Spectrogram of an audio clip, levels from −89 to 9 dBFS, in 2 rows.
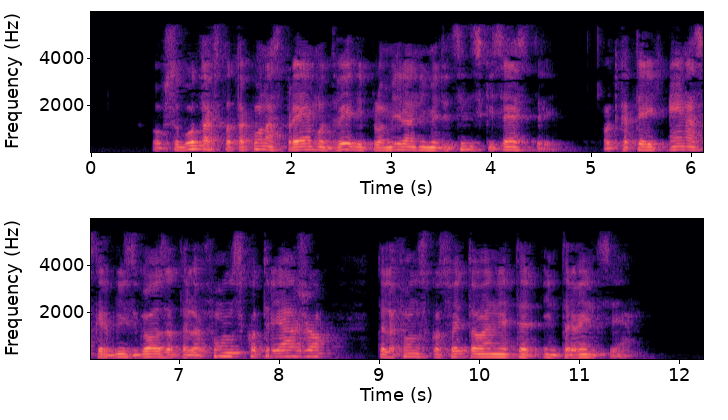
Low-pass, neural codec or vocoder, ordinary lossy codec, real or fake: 5.4 kHz; vocoder, 22.05 kHz, 80 mel bands, Vocos; MP3, 32 kbps; fake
